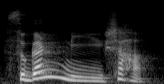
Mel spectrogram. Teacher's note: You have to do a doubling of the anunasika sound. So yatha you have got pratyang atma, which will become pratyangatma.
